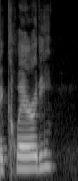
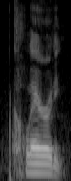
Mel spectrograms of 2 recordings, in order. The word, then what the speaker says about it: Clardy: Speaking of Twitter, you can follow me at Troy Clarity. Last name is spelled C-L-A-R-D-Y at Troy Clarity.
